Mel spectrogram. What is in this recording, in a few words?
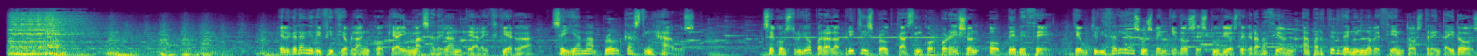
Spanish Narration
